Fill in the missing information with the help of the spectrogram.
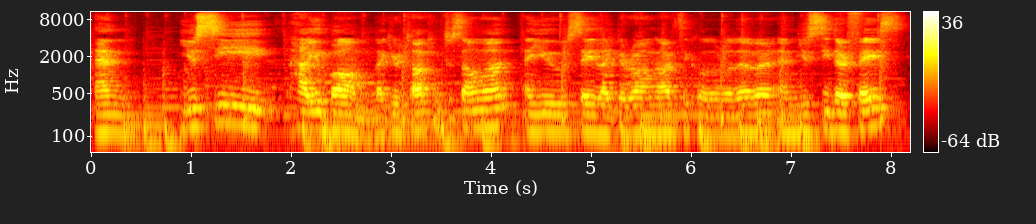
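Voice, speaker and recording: A man's voice: on the low side, steady tone, measured pace, music in the background. A man from Iran, a guest comedian chatting casually on a podcast, self-deprecating and loose, with frequent "like" and "right?". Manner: laid-back, self-deprecating, lots of "like" and "right?". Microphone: room mic away from speaker. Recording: roomy, distant mic.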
